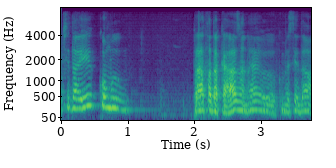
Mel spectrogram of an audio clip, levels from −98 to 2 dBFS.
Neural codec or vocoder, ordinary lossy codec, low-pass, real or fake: vocoder, 24 kHz, 100 mel bands, Vocos; none; 7.2 kHz; fake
